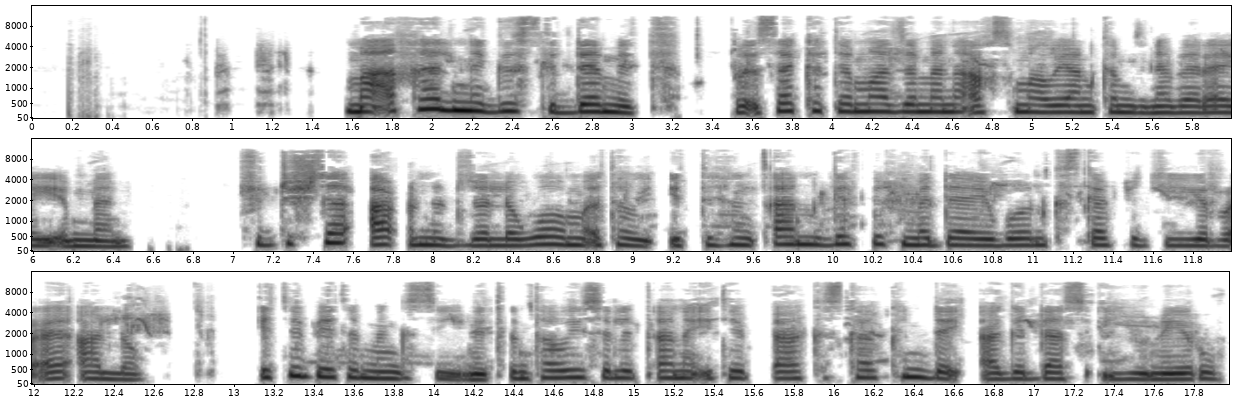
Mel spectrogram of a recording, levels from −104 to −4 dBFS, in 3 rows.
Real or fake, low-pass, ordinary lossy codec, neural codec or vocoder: real; 14.4 kHz; MP3, 48 kbps; none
